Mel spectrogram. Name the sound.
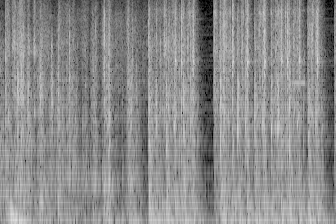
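typing on a typewriter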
